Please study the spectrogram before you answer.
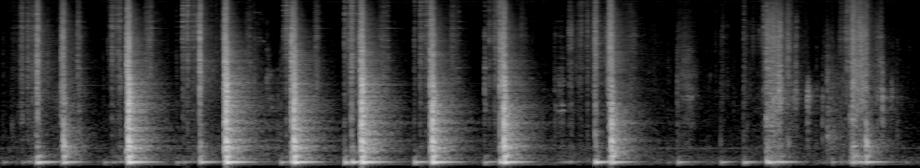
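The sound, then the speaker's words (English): Knife finely dicing an onion on a board, making many crisp thunks in an uneven rhythm, some single and some in quick pairs, with no one talking. “dicing it very finely.”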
